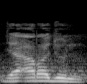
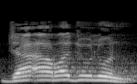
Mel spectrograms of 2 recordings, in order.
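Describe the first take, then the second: First: "رجل" ending cut with a stop; pausal form. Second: Slow "رجل" with its nunation sounded; slow full reading. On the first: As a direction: drop the tanween and stop on "رجل". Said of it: "pausal take". ("رجل" بالسكون في الوقف) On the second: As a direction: read slowly and sound the tanween. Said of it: "contrast with pausal take". (قراءة بطيئة مع تنوين "رجل") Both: Shown as a demonstration.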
